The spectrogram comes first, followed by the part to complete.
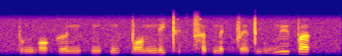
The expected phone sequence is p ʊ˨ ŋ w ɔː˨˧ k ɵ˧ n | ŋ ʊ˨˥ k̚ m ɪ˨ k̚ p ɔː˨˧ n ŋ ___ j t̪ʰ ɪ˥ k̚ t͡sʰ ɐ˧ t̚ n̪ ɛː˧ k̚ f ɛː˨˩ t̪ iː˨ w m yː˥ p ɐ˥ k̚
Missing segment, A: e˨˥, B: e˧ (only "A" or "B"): B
